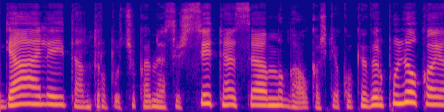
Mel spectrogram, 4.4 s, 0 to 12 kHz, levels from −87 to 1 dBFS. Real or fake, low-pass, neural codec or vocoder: fake; 10.8 kHz; codec, 44.1 kHz, 3.4 kbps, Pupu-Codec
